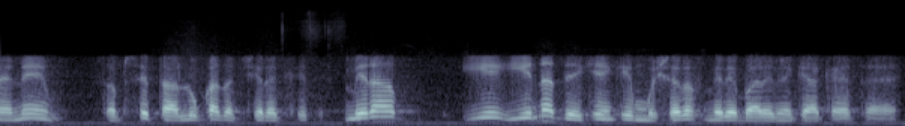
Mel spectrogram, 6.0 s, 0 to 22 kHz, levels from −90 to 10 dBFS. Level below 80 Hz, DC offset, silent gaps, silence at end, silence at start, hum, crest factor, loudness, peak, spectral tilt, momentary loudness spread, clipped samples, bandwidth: -68 dBFS; under 0.1%; none; 0.05 s; 0 s; none; 18 dB; -25 LUFS; -6 dBFS; -6.5 dB/octave; 11 LU; under 0.1%; 8.6 kHz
